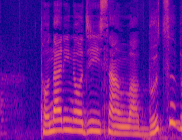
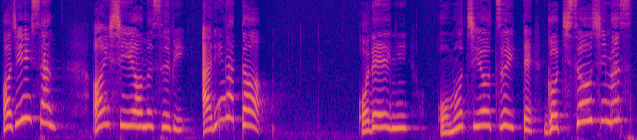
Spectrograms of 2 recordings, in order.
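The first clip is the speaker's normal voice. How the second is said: high cheerful mouse; bright tiny squeaky thanks; 7 semitones higher than usual. Acted. Mice thank the neighbor.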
